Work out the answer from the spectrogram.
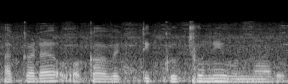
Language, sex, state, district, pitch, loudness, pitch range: Telugu, male, Andhra Pradesh, Sri Satya Sai, 135 Hz, -14 LUFS, 125-145 Hz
